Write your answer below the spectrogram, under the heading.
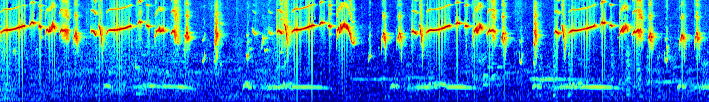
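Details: Oriental magpie-robin singing to lure other birds: repeated bursts of whistled and chattering phrases about every two to three seconds, with a softer low whistle from another bird beneath.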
